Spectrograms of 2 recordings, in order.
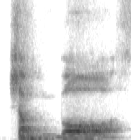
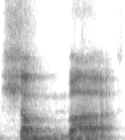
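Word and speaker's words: שבת: And then the bit, because of the dot inside, which is the dagesh, right? They pronounce it with a doubling, right?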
